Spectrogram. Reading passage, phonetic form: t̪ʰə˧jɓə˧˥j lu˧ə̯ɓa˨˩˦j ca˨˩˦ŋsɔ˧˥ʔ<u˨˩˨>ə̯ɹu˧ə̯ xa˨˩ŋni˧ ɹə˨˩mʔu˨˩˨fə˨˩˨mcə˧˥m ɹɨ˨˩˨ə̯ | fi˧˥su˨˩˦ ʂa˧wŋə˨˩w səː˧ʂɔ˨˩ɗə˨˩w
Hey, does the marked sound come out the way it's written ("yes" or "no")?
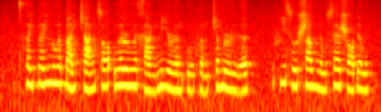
no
